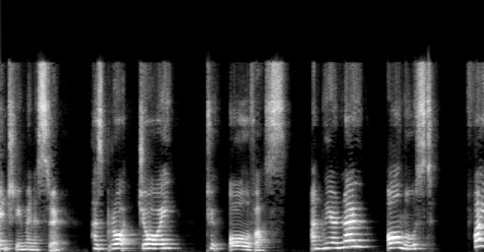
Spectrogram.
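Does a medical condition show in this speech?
No.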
